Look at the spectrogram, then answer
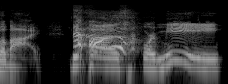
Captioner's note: Robyn Dixon screams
